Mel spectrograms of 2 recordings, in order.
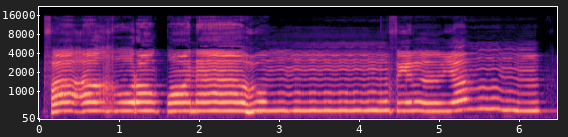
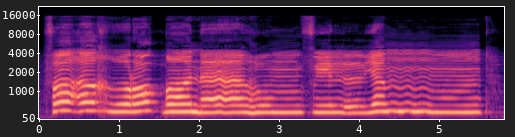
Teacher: bacaan izhar safawi itu jelas bacanya, tidak boleh dengung, tidak boleh disentak, ya tidak boleh dipanjangkan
